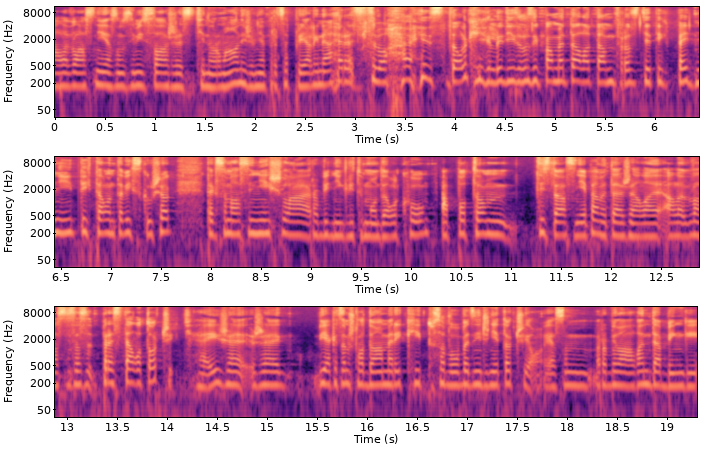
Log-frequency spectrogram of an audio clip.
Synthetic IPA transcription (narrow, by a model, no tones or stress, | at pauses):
ʔalɛʋlasɲɛjas̬ɔms̬imislɛlaʒɛscɛnɔɾmaːlniʒɛmɲapɾɛt̪t͡sapɾijalinaːɦɛɾɛt͡st̪ʋɔajst̪ɔlkiːɣluɟiːsɔms̬ipamɛt̪alat̪ampɾɔscɛt̪iːxpɛɟd̪ɲiːt̪iːxt̪alɛnt̪ɔʋiːxskuːʃɔkt̪aksɔmʋlasɲɛɲɛʃlaɾɔbiɟɲiɡd̪it̪uːmɔd̪ɛlkʰuapɔt̪ɔmt̪isi̥t̪ɔasiɲɛpamɛt̪aʒalɛʔa̰lɛʋlasɲɛsaspɾɛst̪alɔt̪ɔt͡ʃicɦɛjʒɛʒɛ | jakɛsɔmʃlad̪ɔamɛɾikʰit̪usaʋʊɔbɛd͡zɲid͡ʒɲɛt̪ɔt͡ʃḭl̰ja̰sɔmɾɔbilalɛnd̪abiŋɡi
